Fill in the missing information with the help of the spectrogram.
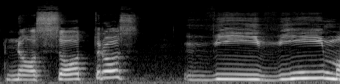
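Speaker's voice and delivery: very slow drill, the second VI of "viví" and VIE of "vivieron" long and strong; emphasized syllables. Shown as a demonstration. Teacher bugging learners to smile as they repeat, slow emphatic model. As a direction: stretch each verb out, punching the stressed syllable. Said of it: "syllables with pronunciation emphasis".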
